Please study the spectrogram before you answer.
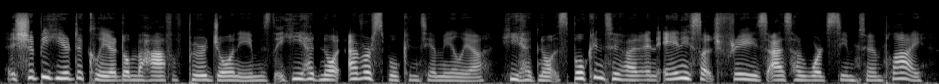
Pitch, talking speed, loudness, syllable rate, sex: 210 Hz, 215 wpm, -19 LUFS, 5.5 syllables/s, female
